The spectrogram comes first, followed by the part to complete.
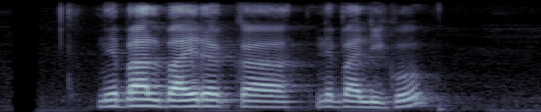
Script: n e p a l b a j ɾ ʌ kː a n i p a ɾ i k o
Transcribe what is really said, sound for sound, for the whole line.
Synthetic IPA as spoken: n e p a l b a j ɾ ʌ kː a n e p a l i k o

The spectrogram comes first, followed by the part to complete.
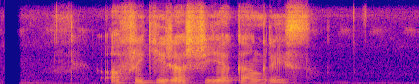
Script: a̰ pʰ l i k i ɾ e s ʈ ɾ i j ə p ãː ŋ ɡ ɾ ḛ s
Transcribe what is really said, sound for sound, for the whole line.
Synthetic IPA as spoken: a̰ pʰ ɾ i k i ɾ a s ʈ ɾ i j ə k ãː ŋ ɡ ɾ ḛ s

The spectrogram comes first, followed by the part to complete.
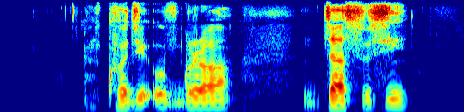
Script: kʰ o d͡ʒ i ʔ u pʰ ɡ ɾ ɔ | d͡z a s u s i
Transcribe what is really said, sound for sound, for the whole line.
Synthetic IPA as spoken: kʰ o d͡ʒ i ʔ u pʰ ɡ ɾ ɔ | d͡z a s u s i

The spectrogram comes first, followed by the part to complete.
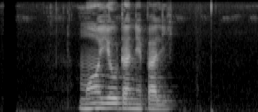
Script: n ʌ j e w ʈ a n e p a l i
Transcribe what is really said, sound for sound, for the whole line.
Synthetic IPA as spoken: m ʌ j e w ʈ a n e p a l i

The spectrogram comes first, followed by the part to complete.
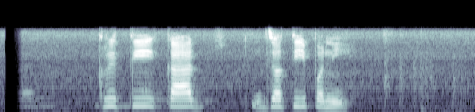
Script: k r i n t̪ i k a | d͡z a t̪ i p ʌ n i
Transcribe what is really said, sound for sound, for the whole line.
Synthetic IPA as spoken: k r i t̪ i k a | d͡z ʌ t̪ i p ʌ n i

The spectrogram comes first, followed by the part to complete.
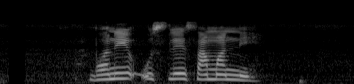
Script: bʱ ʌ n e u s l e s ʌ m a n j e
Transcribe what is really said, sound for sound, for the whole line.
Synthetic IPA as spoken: bʱ ʌ n e u s l e s a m a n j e

